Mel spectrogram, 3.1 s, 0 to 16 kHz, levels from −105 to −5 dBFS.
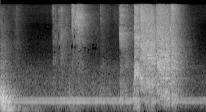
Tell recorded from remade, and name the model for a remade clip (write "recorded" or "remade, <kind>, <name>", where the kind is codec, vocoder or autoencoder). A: recorded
